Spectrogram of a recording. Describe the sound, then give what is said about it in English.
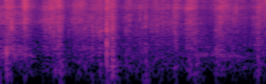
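Gloves being peeled off before a hearing test with a clicking device, a continuous run of soft crinkling and rustling with a few sharper snaps, fairly quiet and heard alone without any talking. “Just take my gloves off for a moment.”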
